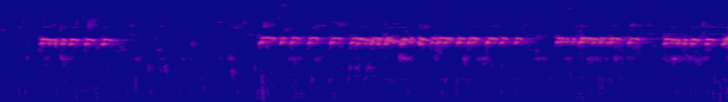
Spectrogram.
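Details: Several kept zebra doves, praised for a powerful voice: mellow, rapidly pulsed cooing phrases in a steady mid-low pitch, given in long rolling bouts of one to four seconds with short pauses between, in a quiet room.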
